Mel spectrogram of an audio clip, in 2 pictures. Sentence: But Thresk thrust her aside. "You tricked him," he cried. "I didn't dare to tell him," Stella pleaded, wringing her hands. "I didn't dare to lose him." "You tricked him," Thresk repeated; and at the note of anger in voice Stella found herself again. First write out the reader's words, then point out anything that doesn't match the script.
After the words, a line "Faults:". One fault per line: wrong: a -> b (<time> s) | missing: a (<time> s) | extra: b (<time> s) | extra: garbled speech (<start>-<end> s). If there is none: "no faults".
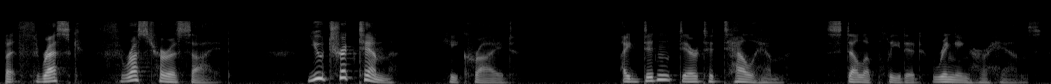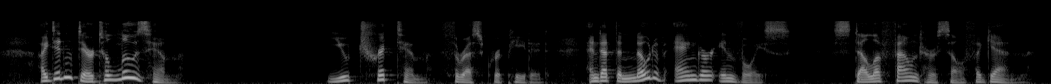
But Thresk thrust her aside. "You tricked him," he cried. "I didn't dare to tell him," Stella pleaded, wringing her hands. "I didn't dare to lose him." "You tricked him," Thresk repeated; and at the note of anger in voice Stella found herself again.
Faults:
no faults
